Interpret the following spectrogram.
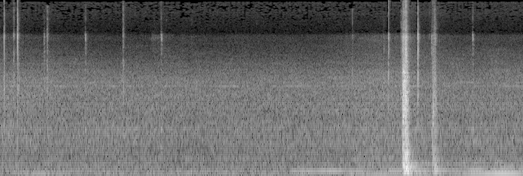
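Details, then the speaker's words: Right door central locking motor replaced with a new one after the previously repaired aftermarket unit became noisy, tested on a temporary wire connection: short clean whir and crisp latch click, no grinding; noise gone, normal. "Nice. We got rid of that disgusting noise. Great.."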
